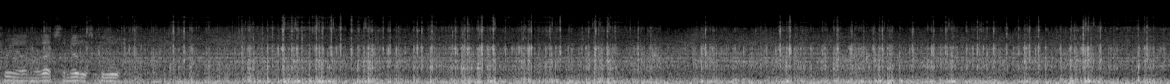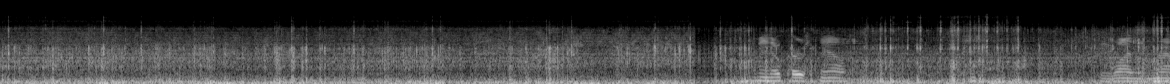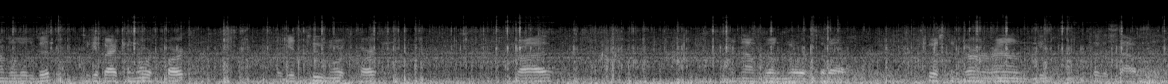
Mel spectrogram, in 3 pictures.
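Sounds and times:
bike tyres road noise: 0:00.0 - 0:35.0
wind rush on microphone: 0:00.0 - 0:35.0.

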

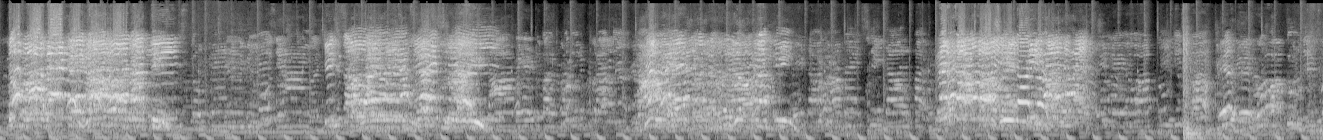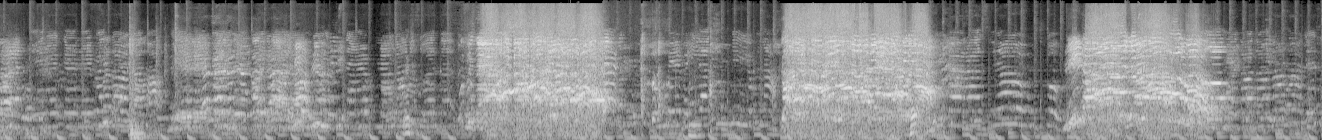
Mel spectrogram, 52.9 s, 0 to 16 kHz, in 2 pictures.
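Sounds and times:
background music with bass beat: 0:00.0 - 0:52.9
children's voices: 0:00.0 - 0:52.9.

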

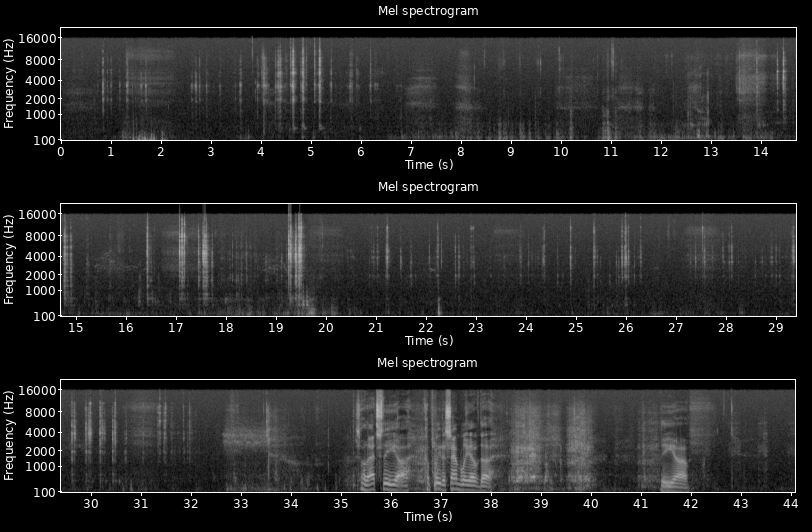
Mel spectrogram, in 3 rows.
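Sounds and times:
metal parts clicking and knocking: 0:02.6 - 0:06.4, 0:13.9 - 0:15.3, 0:16.4 - 0:19.7, 0:23.9 - 0:26.4, 0:27.4 - 0:32.1
handling rustles: 0:08.3 - 0:44.0.

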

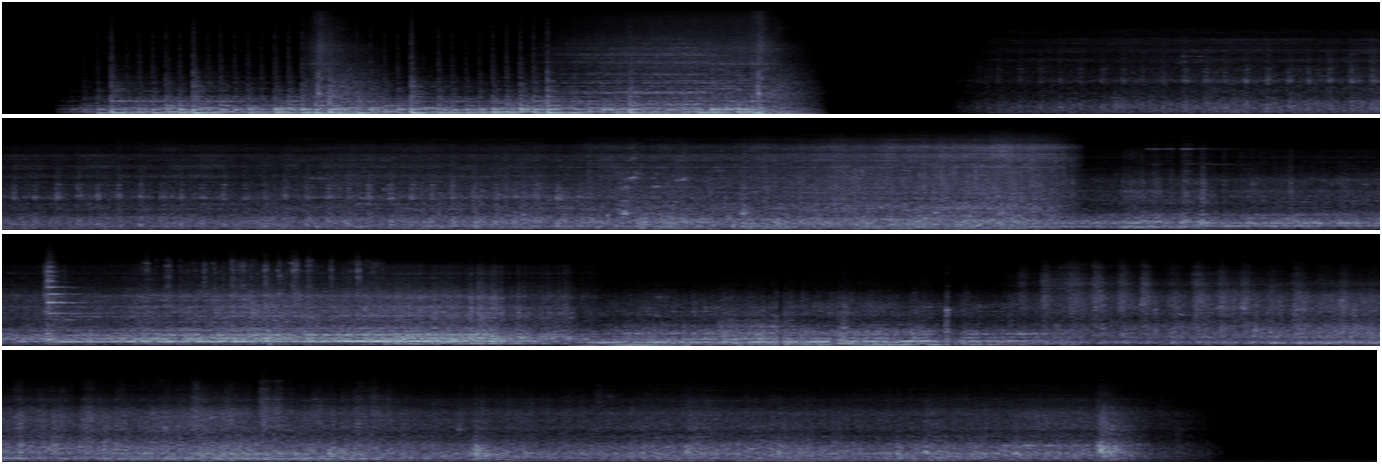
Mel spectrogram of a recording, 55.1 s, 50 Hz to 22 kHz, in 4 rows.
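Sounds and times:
rail vehicle rumbling: 0:09.6 - 0:53.4.

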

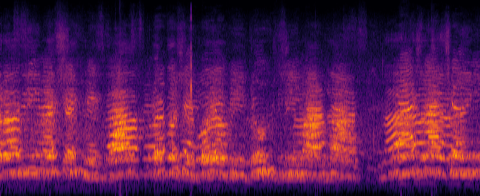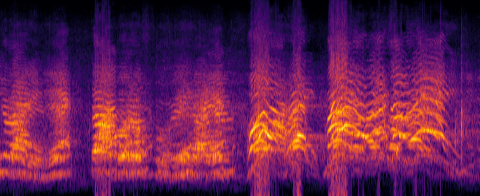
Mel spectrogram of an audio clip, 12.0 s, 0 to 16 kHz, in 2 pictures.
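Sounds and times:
children shouting a chant: 0:00.0 - 0:12.0.

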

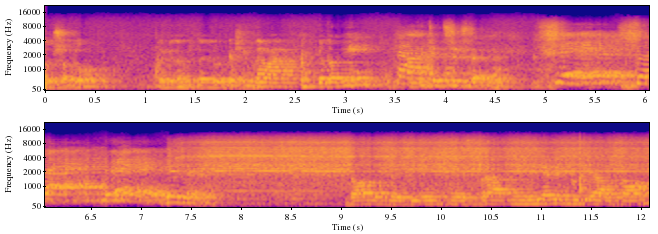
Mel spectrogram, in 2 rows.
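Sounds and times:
children's voices: 0:04.9 - 0:07.3
faint high whine: 0:05.0 - 0:12.0
small pump running: 0:07.3 - 0:12.0.

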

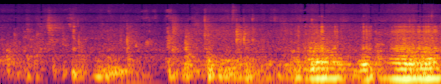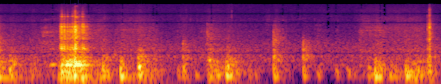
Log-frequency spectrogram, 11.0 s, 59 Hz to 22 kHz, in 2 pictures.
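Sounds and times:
soft knocks and rustling: 0:00.0 - 0:11.0.

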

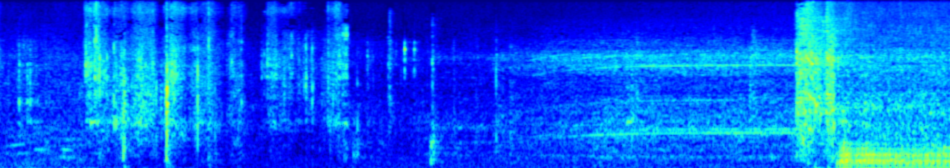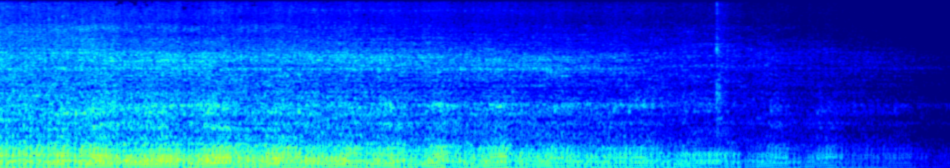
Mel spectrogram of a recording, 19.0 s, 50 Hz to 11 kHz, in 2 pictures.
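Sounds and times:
motorcycle engine idling: 0:08.0 - 0:19.0.

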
